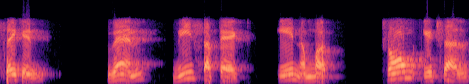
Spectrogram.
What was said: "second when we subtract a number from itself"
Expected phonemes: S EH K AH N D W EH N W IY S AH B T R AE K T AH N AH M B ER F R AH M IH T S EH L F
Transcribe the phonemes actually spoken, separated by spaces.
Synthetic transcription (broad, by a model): S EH K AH N D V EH N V IY S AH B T EH K T AH N AH M B ER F R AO M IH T S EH L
